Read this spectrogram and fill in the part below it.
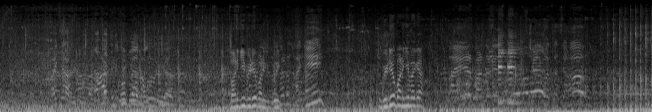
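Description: Men talk nearby in calm voices.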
